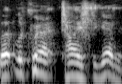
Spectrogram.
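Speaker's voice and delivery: ordinary talk, nothing marked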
